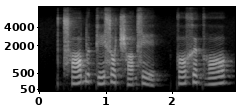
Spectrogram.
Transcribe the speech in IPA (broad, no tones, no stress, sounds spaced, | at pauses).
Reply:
t͡sʰ ɒ b ə k e s ɔ t͡ʃʰ ɒ ɡ s e | k ɔ x œ ɡʱ ɔ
